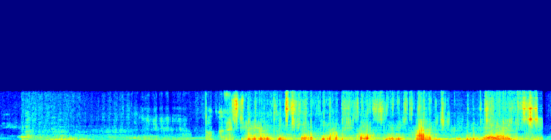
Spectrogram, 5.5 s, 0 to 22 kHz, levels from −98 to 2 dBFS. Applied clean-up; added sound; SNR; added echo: neural separator model SepFormer DNS4.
